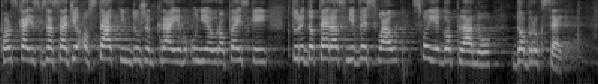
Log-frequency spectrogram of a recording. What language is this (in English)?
Polish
